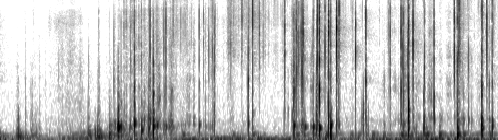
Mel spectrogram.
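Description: Fingertips and short nails of both hands scratch and tap the bare, hollow, round metal mesh grille of a condenser microphone. Quiet, dry scratching builds into dense, crackly rustling with sharp, bright clicks and brief tearing-like scrapes over a faint low rumble. The taps stop dead with almost no ring.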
